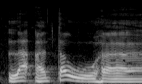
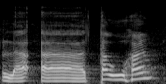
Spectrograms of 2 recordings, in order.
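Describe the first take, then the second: First: The vowel after the hamzah is short. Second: The vowel after the hamzah is long. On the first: "tanpa memanjangkan hamzah" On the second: "bukan la'atauha"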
